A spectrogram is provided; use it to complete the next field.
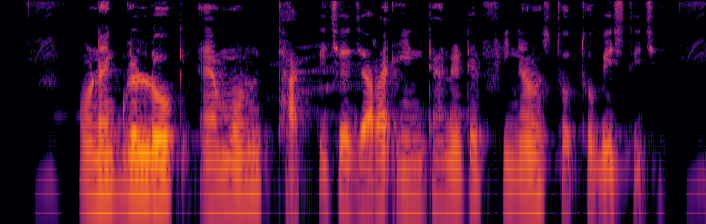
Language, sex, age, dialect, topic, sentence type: Bengali, male, 18-24, Western, banking, statement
